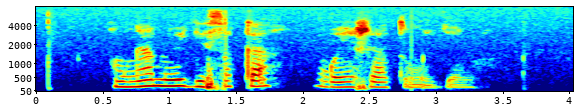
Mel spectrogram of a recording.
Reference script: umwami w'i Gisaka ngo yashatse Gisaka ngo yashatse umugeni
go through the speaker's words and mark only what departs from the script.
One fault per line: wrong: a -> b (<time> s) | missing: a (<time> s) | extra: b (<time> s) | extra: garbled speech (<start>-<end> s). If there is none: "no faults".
missing: Gisaka ngo yashatse (2.7 s)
